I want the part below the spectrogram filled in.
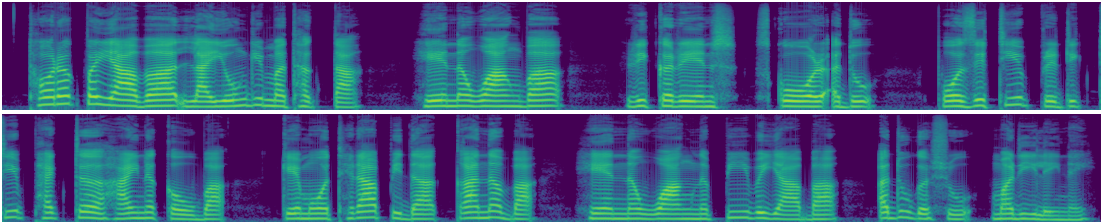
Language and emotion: Manipuri, neutral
